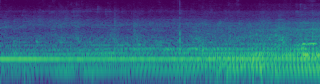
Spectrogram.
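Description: A motor running with a steady low hum.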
